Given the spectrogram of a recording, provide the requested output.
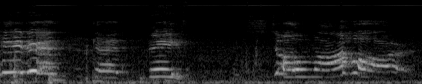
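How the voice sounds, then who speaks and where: A woman puts on a character voice with an extremely high pitch. She talks very slowly, her pitch swinging very widely. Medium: stage play. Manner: distraught, wandering.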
